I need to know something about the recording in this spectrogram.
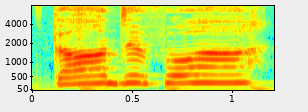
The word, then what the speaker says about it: Gardevoir: goes on to evolve into Gardevoir is how you say it sounds very French let me know in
